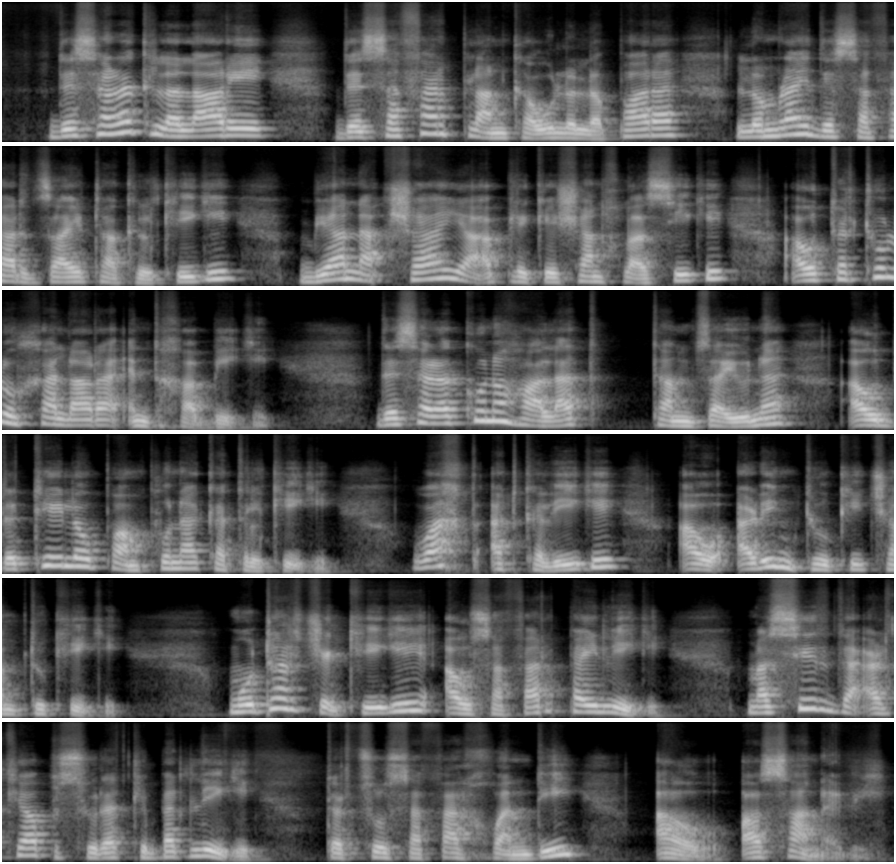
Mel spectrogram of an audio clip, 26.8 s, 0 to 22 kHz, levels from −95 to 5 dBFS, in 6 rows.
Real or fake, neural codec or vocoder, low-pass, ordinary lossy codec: fake; autoencoder, 48 kHz, 128 numbers a frame, DAC-VAE, trained on Japanese speech; none; none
